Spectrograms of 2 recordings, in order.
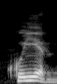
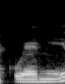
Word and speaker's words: Queenny: Tetapi menurut Harris Kui yang datang ke Vietnam merasa kasihan kepada Kuyen, ya namanya, ditulisnya Kueni, itu ternyata bacanya Kuyen.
